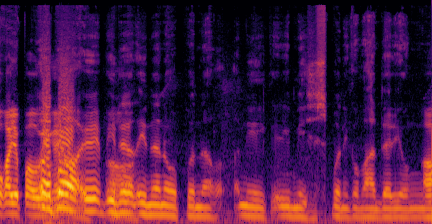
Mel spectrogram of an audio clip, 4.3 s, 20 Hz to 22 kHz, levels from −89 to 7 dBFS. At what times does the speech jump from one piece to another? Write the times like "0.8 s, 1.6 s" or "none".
none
